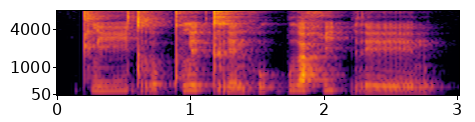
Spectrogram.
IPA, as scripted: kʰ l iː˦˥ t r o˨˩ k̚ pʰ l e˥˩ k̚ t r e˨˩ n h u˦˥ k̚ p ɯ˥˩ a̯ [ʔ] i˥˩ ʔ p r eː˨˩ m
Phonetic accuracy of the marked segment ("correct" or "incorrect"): incorrect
